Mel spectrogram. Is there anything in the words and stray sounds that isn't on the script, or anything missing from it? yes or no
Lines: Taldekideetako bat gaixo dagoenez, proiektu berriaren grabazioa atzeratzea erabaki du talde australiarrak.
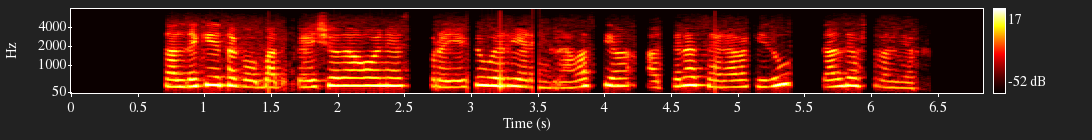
yes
